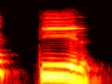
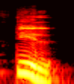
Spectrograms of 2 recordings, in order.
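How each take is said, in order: First: तिल with a long, held "ee"; drawn-out long vowel. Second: तिल said fast with short "i"; quick short vowel. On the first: Teacher explaining the long vowel to learners, तिल drawn out. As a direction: draw तिल out as "teel". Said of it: "ता का उच्चारण खींच के कर रहे". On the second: Teacher contrasting with the long vowel, saying तिल quickly. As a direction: keep the "i" in तिल brief. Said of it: "अगर जल्दी से कर रहे". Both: Shown as a demonstration.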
